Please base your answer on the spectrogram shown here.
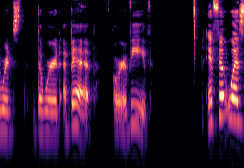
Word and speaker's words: Abib: At the approach of spring, the barley fields carefully planted months before would be constantly checked to see if they were Abib, pronounced Aviv.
